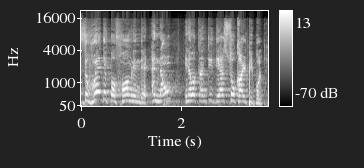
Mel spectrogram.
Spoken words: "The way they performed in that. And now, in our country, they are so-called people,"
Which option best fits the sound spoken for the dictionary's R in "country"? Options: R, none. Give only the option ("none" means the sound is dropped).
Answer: R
